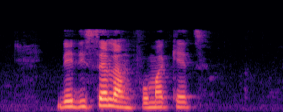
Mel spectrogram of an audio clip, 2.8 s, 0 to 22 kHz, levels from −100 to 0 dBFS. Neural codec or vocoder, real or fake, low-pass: none; real; 7.2 kHz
